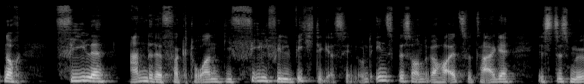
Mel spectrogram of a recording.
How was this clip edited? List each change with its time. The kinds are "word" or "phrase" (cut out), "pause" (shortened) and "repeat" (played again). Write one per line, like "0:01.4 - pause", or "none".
none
